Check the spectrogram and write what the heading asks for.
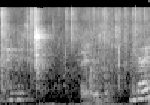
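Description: People talking in a small room; a voice says "Daj" near the end.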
